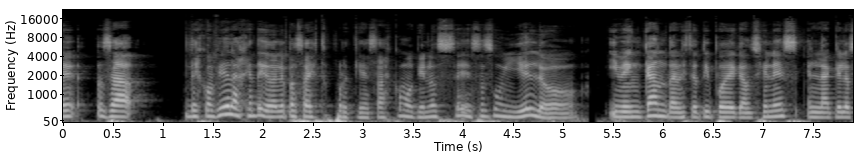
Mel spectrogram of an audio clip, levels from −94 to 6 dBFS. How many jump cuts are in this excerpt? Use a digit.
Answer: 1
